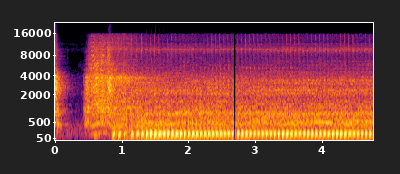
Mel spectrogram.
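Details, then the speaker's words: Yamaha Mio GT after injector replacement (old one dirty, clogged): starts at once and settles to a steady, even fast idle around 1900 rpm, injector duration 1.0 ms; normal start and idle. "Langsung enak kawan, dia berada di RPM 1900."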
